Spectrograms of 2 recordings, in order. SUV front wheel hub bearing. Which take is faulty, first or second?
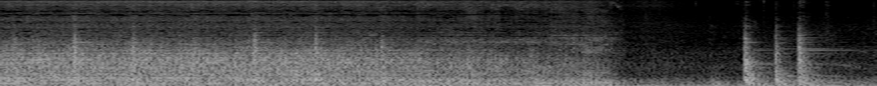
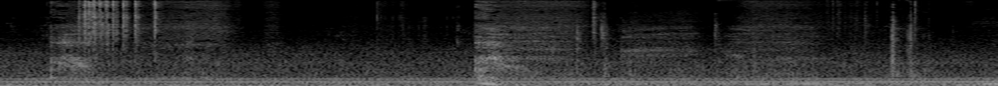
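first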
